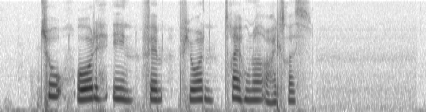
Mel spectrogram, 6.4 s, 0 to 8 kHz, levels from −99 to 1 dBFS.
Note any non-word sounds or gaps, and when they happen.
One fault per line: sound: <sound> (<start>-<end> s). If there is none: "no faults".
no faults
